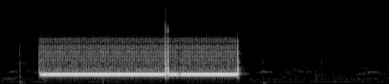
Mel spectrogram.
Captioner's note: phone still ringing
